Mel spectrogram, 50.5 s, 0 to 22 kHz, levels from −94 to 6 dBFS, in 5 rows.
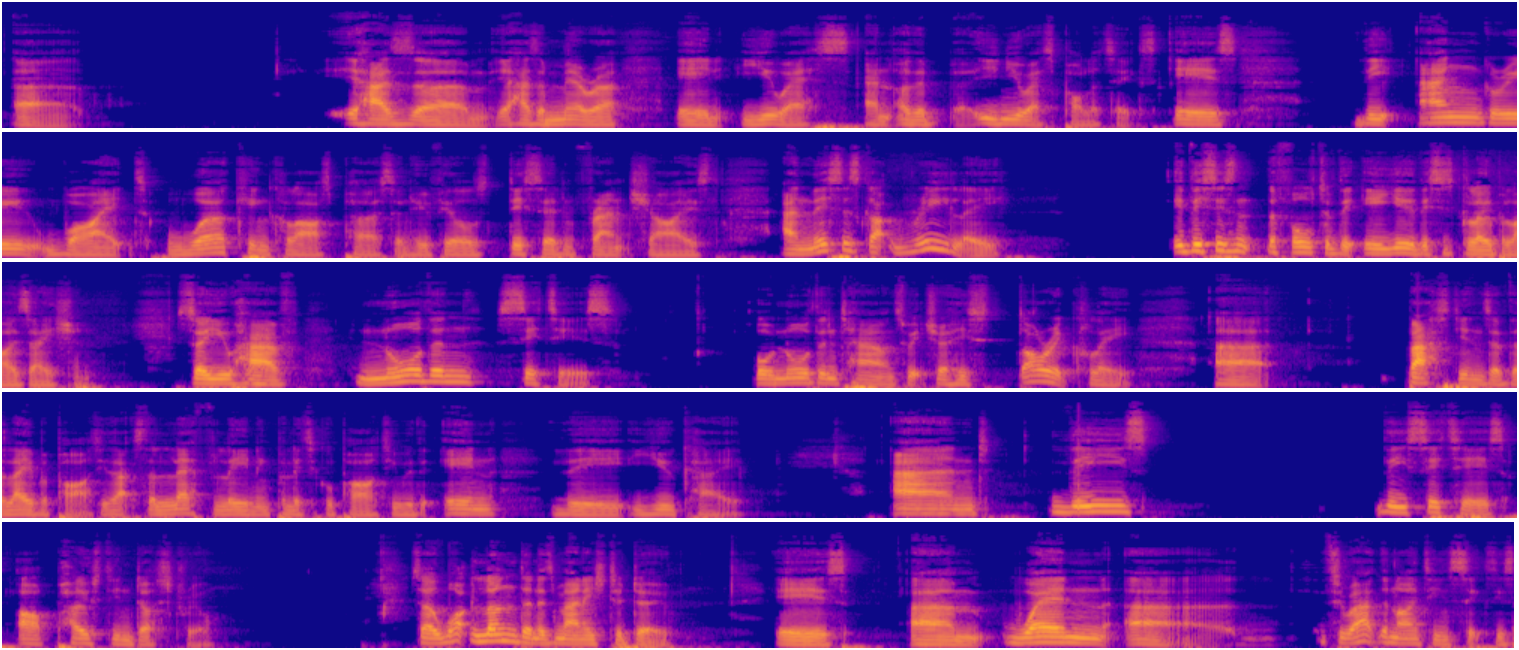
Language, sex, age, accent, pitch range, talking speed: English, male, 20-39, British, 90-130 Hz, 105 wpm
